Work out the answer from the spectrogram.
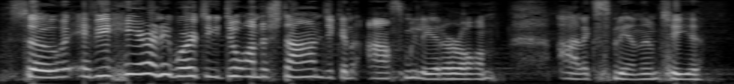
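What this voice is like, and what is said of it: Strong Irish accent. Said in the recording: “my very strong accent, as I have just spent a week at home in Ireland ... my accent has got terribly much stronger”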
